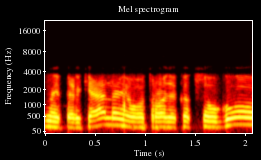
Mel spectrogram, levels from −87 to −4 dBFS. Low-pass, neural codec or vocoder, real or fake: 7.2 kHz; none; real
